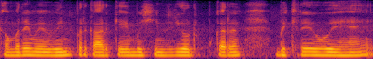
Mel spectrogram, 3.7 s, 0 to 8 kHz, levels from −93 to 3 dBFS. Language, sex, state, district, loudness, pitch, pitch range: Hindi, male, Uttar Pradesh, Lalitpur, -17 LUFS, 125 Hz, 125-130 Hz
